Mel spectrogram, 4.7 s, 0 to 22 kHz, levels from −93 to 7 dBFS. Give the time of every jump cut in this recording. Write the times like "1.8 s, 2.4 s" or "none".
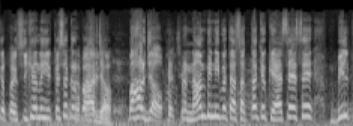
2.4 s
